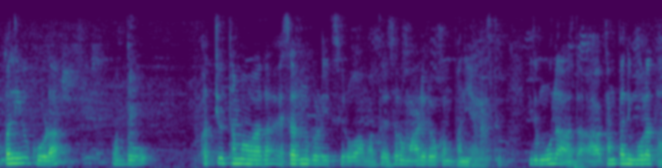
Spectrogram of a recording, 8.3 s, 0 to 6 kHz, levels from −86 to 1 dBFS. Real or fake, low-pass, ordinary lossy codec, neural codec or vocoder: real; 5.4 kHz; none; none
